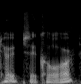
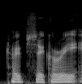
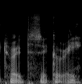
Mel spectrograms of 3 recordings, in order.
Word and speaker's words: Terpsichore: Of course, we have a street here in New Orleans named Terpsichore, which has its own pronunciation. Can't argue with that. But the composer is Michael Pretorius, and his dance collection is called Terpsichore, and the muse of the dance is called Terpsichore.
